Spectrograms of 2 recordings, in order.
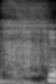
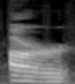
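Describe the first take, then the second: First: The R is a guttural sound from the throat. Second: The R is a curled, American-style retroflex sound. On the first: The speaker calls it right. "é R de rato" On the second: The speaker calls it wrong. "não é R"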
